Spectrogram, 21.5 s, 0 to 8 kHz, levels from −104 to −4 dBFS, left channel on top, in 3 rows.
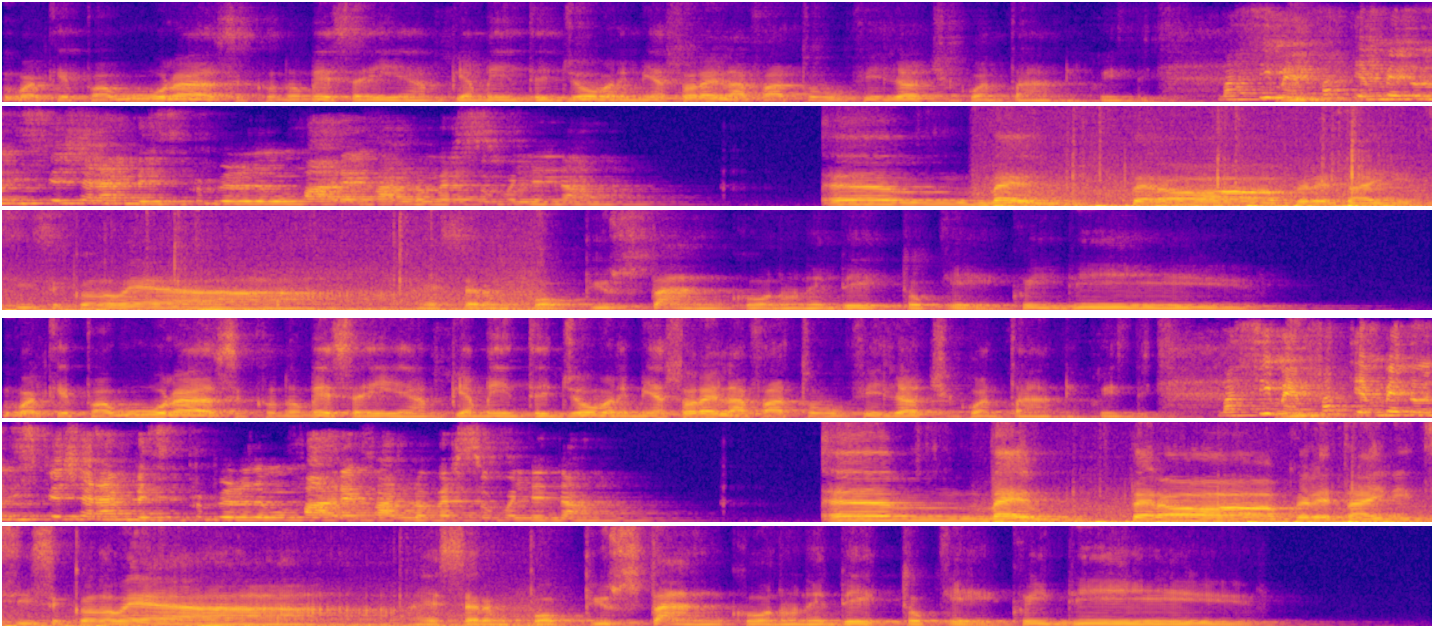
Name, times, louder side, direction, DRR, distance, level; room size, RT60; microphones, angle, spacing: voice 1, 0.0-6.1 6.4-6.6 11.2-20.7, right 2 dB, 65° right, 11 dB, 2.2 m, -22 dB
voice 2, 6.1-10.2, right 2 dB, 85° right, 6 dB, 5.9 m, -24 dB
sound 1, 12.0-17.0, left 1 dB, 75° left, 3.0 m, -24 dB
27.0 x 20.5 x 9.0 m, 0.94 s
head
